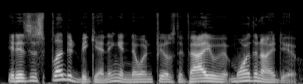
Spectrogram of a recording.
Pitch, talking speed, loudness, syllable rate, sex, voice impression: 135 Hz, 335 wpm, -19 LUFS, 7.7 syllables/s, male, masculine, adult-like, fluent, slightly refreshing, unique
